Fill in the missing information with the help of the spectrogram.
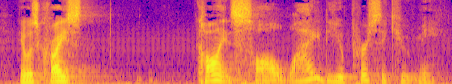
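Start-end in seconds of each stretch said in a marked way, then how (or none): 2.3-4.3 soft, sorrowful, grieving voice with swooping pitch. Preacher acts out Christ calling to Saul: acting out Christ's grieved voice. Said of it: "It was a grieved voice".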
